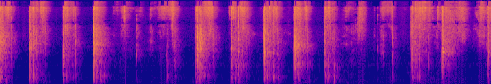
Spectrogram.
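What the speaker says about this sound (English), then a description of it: "This is the Whispers of Love, by the way, oracle cards. They are quite difficult to shuffle." Whispers of Love oracle cards being shuffled by hand, a series of short crisp riffling bursts with brief gaps between them, close and fairly loud.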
